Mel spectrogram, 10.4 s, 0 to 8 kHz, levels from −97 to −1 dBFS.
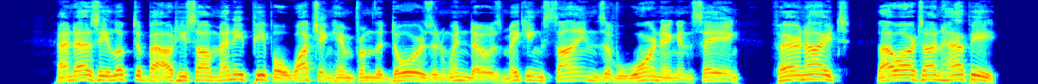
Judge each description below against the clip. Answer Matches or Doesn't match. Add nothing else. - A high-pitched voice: Doesn't match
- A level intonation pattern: Doesn't match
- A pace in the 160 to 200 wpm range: Doesn't match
